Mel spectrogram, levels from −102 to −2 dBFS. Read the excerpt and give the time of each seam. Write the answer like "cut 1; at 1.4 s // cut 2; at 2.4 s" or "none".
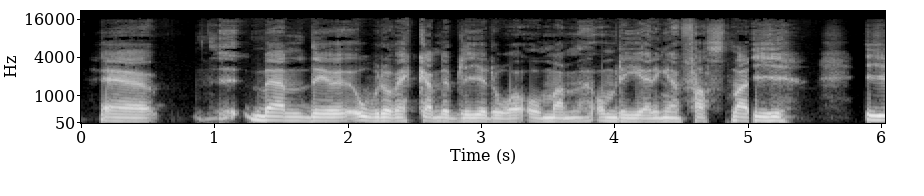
cut 1; at 5.0 s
